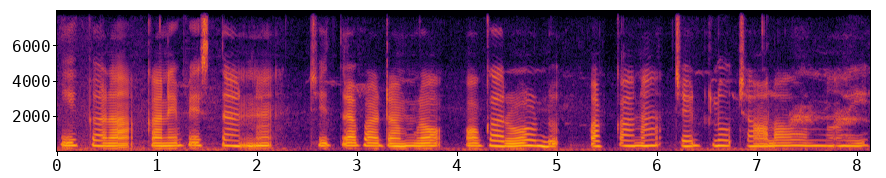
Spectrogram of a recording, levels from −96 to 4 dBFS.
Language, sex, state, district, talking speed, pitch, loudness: Telugu, female, Andhra Pradesh, Sri Satya Sai, 65 wpm, 160 Hz, -17 LUFS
